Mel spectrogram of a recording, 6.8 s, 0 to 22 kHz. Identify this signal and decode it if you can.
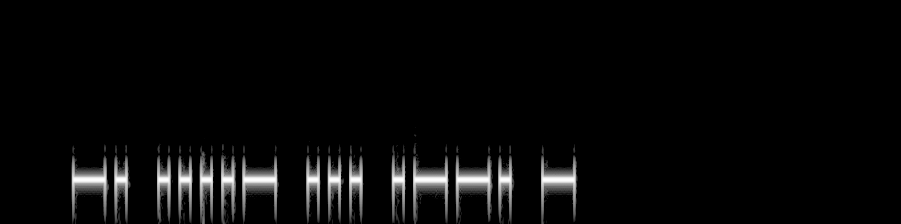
Morse code, heard as a keyed tone, about 15 wpm, 700 Hz. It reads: N4SPT
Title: USA Call Signs - 5 Characters - Repeated 2x - 15wpm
